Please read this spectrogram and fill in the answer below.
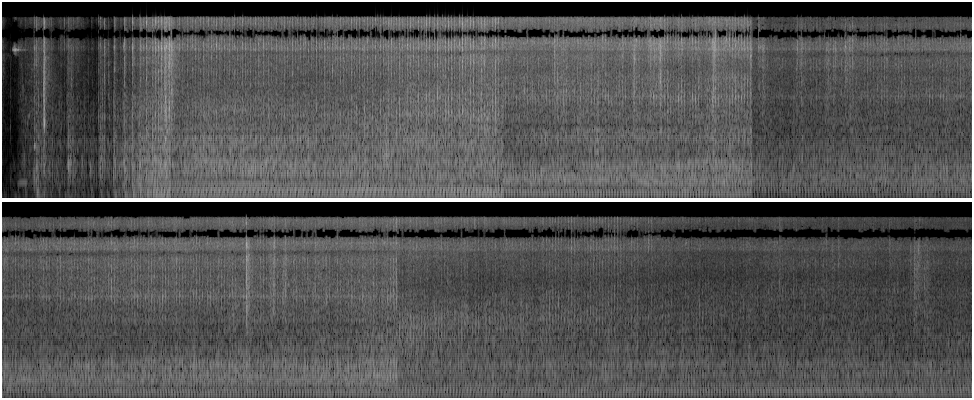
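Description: Gasoline walk-behind lawn mower engine starting up and catching about two seconds in, then running steadily while mowing grass. It gets noticeably quieter about eleven seconds in as the mower moves away.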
